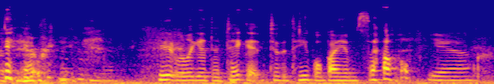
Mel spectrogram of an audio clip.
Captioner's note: laughs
